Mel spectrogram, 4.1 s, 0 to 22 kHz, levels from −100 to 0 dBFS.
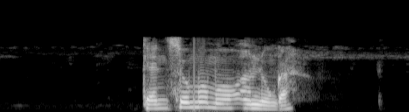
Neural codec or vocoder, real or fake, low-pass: none; real; 5.4 kHz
